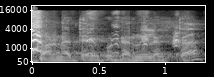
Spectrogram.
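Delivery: low, soft, laughing, jeering tone.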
